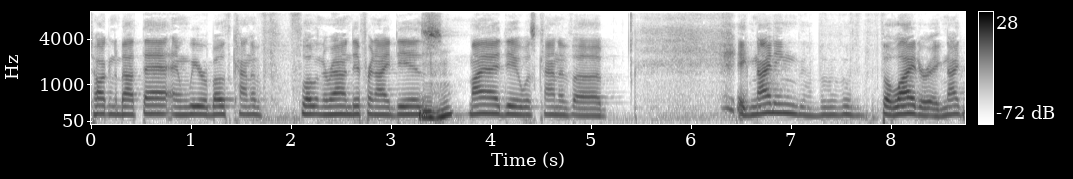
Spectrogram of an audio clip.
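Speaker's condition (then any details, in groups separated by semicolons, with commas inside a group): Stuttering; stutter since earliest memory, worse from third grade, years of therapy training slower methodical speech, little benefit; stutter occasionally audible during podcast; naturally loud, very expressive, often fast talker; prolonged sounds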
